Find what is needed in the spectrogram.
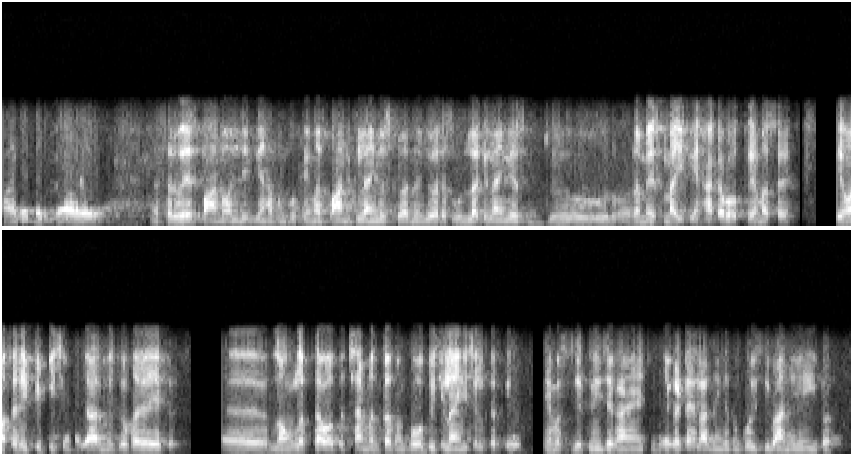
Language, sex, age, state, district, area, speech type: Hindi, male, 30-45, Uttar Pradesh, Hardoi, rural, conversation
